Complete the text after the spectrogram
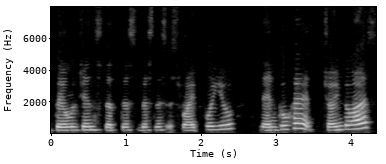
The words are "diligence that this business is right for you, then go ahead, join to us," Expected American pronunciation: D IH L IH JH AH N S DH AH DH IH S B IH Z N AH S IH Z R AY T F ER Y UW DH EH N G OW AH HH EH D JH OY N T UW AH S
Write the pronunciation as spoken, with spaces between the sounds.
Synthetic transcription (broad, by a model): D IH L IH JH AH N S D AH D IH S B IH S N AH S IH S R AY T F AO Y UW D EH N G OW HH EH D JH OY N T UW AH S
